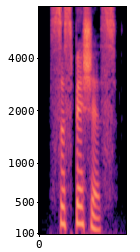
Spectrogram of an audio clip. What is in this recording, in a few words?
"suspicious", English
